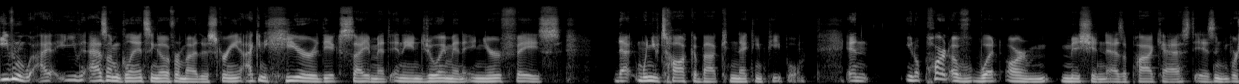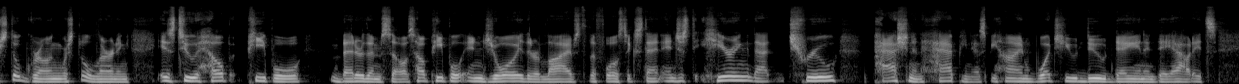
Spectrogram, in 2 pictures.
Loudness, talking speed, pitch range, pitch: -25 LUFS, 195 wpm, 130-160 Hz, 145 Hz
